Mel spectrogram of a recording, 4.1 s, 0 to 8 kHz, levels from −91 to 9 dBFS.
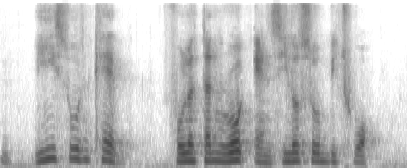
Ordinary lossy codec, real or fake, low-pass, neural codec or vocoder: AAC, 32 kbps; fake; 7.2 kHz; codec, 16 kHz in and 24 kHz out, 0.8 kbps, FocalCodec, streaming, 65536 codes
